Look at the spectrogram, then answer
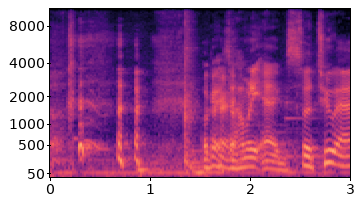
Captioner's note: both laugh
